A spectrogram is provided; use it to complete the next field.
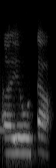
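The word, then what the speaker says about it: aorta: अच्छे से देख लेना, स्पेलिंग इज वेरी डिफरेंट, ठीक है, स्पेलिंग तो बहुत अलग है। इसको बोलते हैं अयोटा, अयोटा, अयोटा जो आपको पसंद है बोलिए, ठीक है।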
